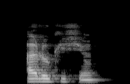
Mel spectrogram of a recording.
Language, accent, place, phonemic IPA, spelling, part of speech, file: French, France, Lyon, /a.lɔ.ky.sjɔ̃/, allocution, noun, LL-Q150 (fra)-allocution.wav
- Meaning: speech, address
